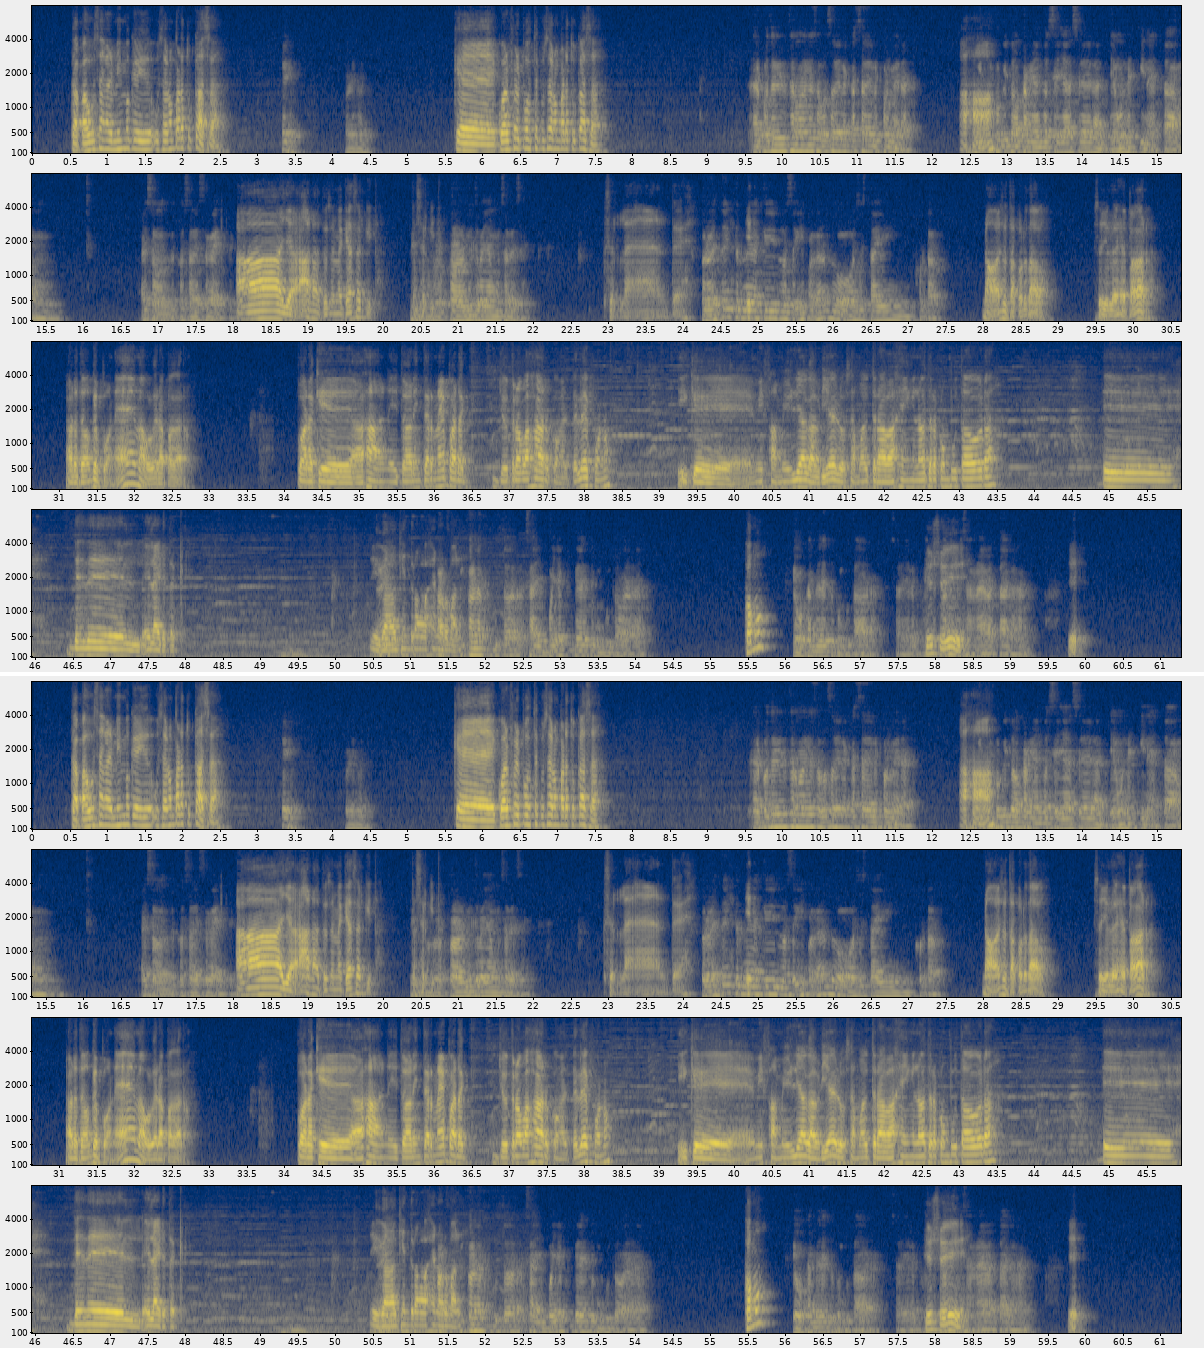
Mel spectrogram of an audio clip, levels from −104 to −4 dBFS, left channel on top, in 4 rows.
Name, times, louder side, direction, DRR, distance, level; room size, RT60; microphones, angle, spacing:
voice 1, 0.5-2.5 5.6-7.6 12.4-12.8 18.0-19.8 20.5-20.6 23.0-24.1 28.0-28.8 29.5-30.3 31.1-32.7 34.2-36.4 36.8-38.4 39.2-43.5 44.9-46.1 46.4-47.9 50.5-51.6 55.5-55.7 57.9-58.4 59.8-59.9, right 2 dB, 50° right, 1.5 m, -24 dB
voice 2, 9.5-11.7 12.4-15.7 16.8-17.9 20.4-21.9 24.2-27.4 29.5-29.7 49.3-49.8 50.5-50.8 51.4-54.1 56.1-59.2, equal, 5° left, 4.5 m, -37 dB
sound 1, 36.4-52.7, equal, 30° right, 4.4 m, -48 dB
22.5 x 11.5 x 2.4 m
head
